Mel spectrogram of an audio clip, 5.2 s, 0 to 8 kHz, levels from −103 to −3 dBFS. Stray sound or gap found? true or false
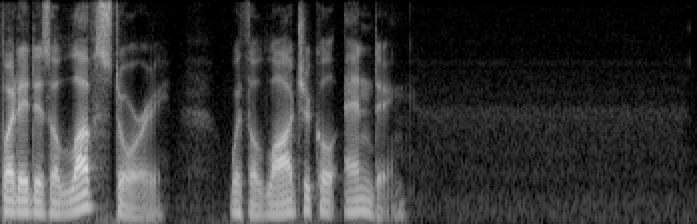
false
